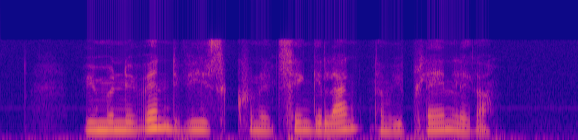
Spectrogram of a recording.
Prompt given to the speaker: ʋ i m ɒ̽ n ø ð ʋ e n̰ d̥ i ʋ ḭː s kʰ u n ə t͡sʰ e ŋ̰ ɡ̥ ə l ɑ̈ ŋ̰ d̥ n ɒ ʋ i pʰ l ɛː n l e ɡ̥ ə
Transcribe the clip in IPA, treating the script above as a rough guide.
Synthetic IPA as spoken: ʋ i m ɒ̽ n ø ð ʋ e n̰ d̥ i ʋ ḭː s kʰ u n ə t͡sʰ e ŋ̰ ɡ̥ ə l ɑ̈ ŋ̰ d̥ n ɒ ʋ i pʰ l ɛː n l e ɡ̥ ɐ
